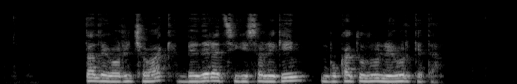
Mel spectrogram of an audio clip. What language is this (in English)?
Basque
